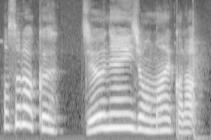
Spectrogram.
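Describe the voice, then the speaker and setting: Woman acting measured, high-voiced intelligence briefer. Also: animated. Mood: composed, explanatory. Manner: measured, matter-of-fact, blunt masculine phrasing. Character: calm intelligence colleague briefing secret findings. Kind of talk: audio drama dialogue.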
